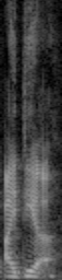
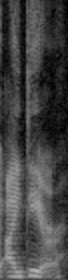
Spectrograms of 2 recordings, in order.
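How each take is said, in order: First: American "idea" with no R on the end; American accent. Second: "idea" with an R wrongly added on the end. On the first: Teacher correcting learners, American accent "idea" without R. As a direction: say "idea" the American way, ending on an open vowel. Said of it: "So in an American accent, it should be". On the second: Teacher imitating Brits faking American accents, "idea" ending in R. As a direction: say "idea" as "idear", a bad American R. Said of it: "a lot of Brits with English accents will say". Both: Shown as a demonstration.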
